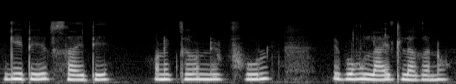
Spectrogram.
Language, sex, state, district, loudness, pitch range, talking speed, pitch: Bengali, female, West Bengal, Cooch Behar, -13 LUFS, 225-245 Hz, 105 wpm, 235 Hz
